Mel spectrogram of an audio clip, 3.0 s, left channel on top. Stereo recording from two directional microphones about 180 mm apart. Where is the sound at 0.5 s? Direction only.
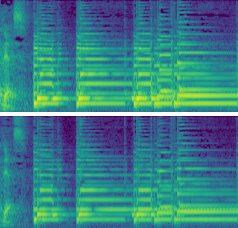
30° right (ahead or behind).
